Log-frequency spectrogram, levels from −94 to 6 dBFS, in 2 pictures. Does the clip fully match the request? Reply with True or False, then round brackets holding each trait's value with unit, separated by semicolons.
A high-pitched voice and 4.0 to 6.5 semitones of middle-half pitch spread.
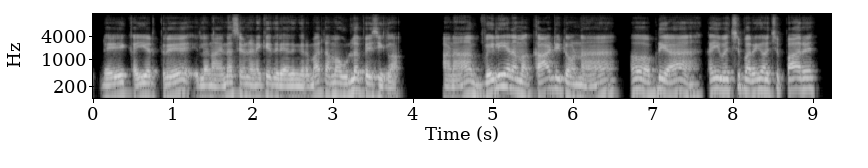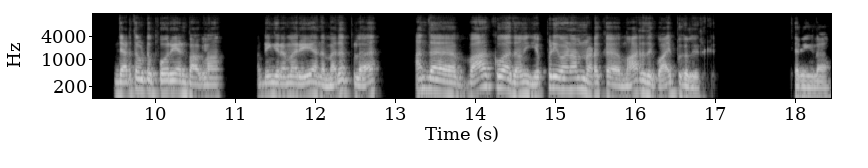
False (130 Hz; 5.0 semitones)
